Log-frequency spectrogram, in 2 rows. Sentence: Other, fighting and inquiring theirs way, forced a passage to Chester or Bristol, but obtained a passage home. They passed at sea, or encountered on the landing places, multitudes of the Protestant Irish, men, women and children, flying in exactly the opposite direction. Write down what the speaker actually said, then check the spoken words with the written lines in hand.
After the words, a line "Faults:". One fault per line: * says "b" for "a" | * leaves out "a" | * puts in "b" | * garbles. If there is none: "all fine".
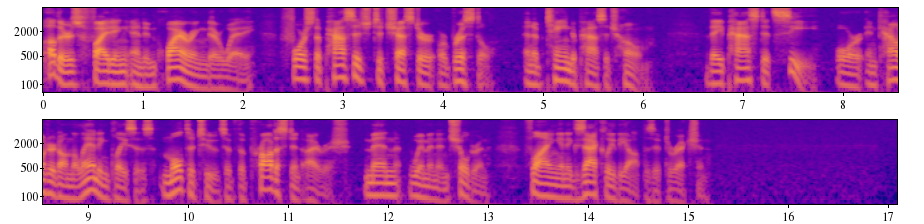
Others, fighting and inquiring their way, forced a passage to Chester or Bristol, and obtained a passage home. They passed at sea, or encountered on the landing places, multitudes of the Protestant Irish, men, women and children, flying in exactly the opposite direction.
Faults:
* says "Others" for "Other"
* says "their" for "theirs"
* says "and" for "but"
